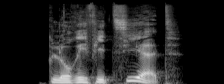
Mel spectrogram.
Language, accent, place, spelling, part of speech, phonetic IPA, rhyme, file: German, Germany, Berlin, glorifiziert, verb, [ˌɡloʁifiˈt͡siːɐ̯t], -iːɐ̯t, De-glorifiziert.ogg
- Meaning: 1. past participle of glorifizieren 2. inflection of glorifizieren: third-person singular present 3. inflection of glorifizieren: second-person plural present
